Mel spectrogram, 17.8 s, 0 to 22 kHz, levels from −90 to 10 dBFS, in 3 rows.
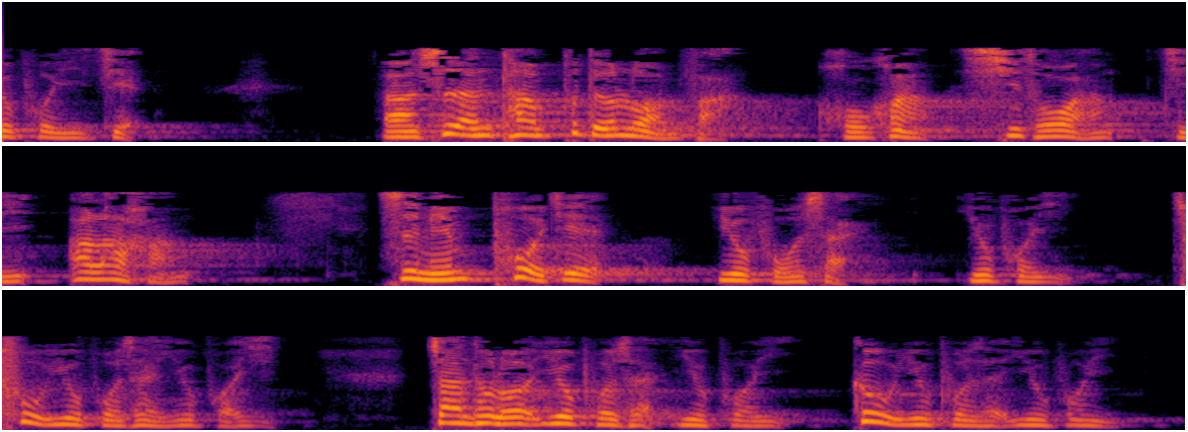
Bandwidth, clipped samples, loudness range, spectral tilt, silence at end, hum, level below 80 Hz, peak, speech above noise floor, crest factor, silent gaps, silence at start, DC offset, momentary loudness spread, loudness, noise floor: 5.8 kHz; under 0.1%; 6 LU; -10.5 dB/octave; 0.35 s; none; -54 dBFS; -4 dBFS; 57 dB; 16 dB; none; 0 s; under 0.1%; 17 LU; -19 LUFS; -76 dBFS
